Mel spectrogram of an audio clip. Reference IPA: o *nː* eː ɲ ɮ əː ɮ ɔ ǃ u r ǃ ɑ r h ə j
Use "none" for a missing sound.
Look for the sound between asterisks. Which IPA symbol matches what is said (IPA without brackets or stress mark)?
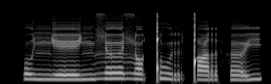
ɲ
